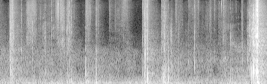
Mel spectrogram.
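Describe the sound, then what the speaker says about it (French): A card being drawn from an oracle card deck, with soft papery shuffling and sliding rustles in several brief bursts and a sharper snap near the end, quiet and close. "Et on termine ce tirage avec une dernière carte."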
